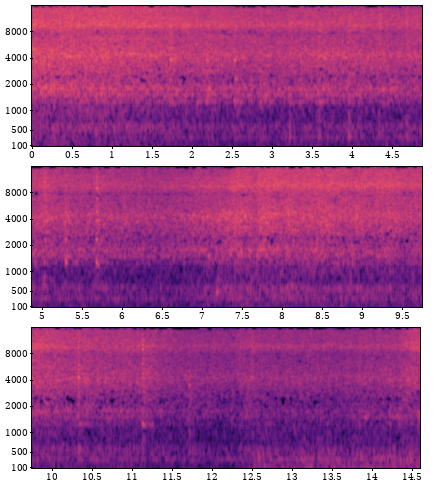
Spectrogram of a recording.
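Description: Ground spice paste sizzling as it fries in hot oil in a pan: a steady, dense hiss, easing a little near the end, with a few faint clicks. This is the paste just added to the heated oil.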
